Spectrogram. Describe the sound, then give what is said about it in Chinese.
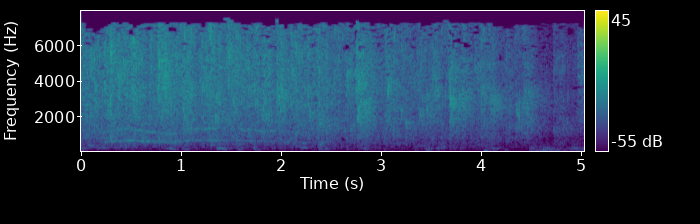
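Audience applause as a woman is called up: many hands clapping in a dense, steady crackle that holds at an even level for about five seconds without a break. Faint voices may sit underneath. “给他掌声响一点。”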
